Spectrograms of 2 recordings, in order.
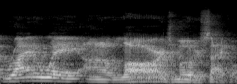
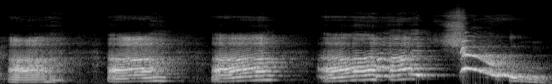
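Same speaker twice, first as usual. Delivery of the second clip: uh uh uh rising higher to a big achoo; building sneeze; 6 semitones higher, much slower than usual. Acted. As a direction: wind up and let the sneeze explode. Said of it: "Andrew went".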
